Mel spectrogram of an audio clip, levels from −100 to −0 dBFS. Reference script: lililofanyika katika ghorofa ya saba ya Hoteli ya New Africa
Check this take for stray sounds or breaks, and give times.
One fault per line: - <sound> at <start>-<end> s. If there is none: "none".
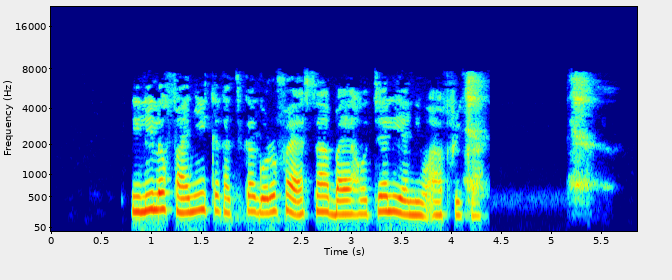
none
